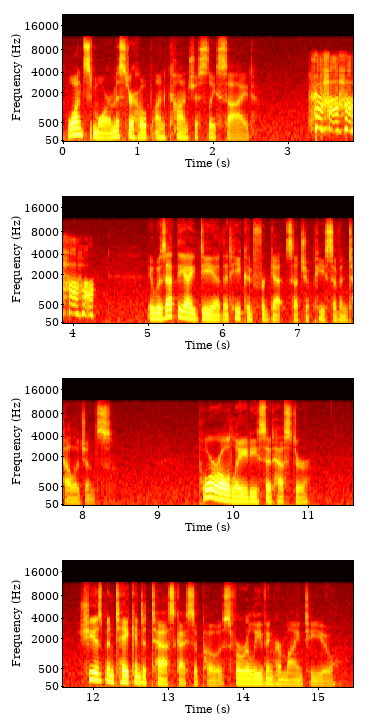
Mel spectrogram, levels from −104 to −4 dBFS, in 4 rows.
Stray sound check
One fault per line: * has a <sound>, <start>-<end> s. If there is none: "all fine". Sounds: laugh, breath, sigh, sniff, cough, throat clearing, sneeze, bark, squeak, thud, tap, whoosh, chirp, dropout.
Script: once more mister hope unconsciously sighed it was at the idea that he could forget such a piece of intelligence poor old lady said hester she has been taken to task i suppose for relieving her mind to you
* has a laugh, 3.3-4.3 s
